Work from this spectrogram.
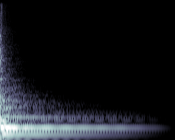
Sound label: high tom drum one shot d sharp key, tom sound tuned to the D# note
